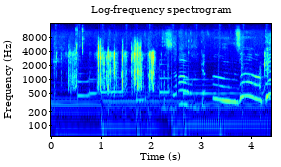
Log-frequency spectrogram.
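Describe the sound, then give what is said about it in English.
A quick cluster of sharp computer clicks and keyboard taps, fairly loud, over a steady tonal hum, followed by quieter, scattered clicks as the hum continues. “Okay, that's you clicking.”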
